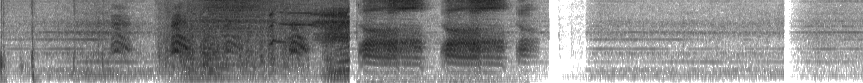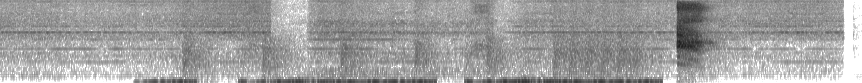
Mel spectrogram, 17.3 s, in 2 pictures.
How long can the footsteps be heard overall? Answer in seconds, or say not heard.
not heard.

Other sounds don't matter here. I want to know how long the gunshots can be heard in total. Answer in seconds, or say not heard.
5 s.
